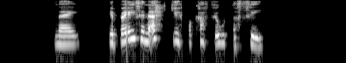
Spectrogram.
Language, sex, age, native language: Icelandic, female, 30-39, Icelandic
